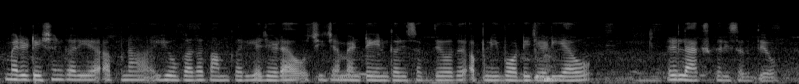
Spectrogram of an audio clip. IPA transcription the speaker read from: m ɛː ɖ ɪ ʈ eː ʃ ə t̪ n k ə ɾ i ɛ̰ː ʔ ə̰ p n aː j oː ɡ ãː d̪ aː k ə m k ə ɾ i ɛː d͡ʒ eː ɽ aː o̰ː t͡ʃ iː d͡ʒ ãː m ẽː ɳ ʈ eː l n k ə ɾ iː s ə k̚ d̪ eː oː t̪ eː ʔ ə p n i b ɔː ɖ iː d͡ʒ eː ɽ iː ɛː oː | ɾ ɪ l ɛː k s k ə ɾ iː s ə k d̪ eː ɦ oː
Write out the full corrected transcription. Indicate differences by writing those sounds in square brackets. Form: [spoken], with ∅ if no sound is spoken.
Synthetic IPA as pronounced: m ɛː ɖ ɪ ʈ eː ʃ ə [∅] n k ə ɾ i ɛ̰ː ʔ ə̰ p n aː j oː ɡ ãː d̪ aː k ə m k ə ɾ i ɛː d͡ʒ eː ɽ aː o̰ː t͡ʃ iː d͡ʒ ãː m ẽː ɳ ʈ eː [∅] n k ə ɾ iː s ə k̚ d̪ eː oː t̪ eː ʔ ə p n [iː] b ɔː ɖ iː d͡ʒ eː ɽ iː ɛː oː | ɾ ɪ l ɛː k s k ə ɾ iː s ə k d̪ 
